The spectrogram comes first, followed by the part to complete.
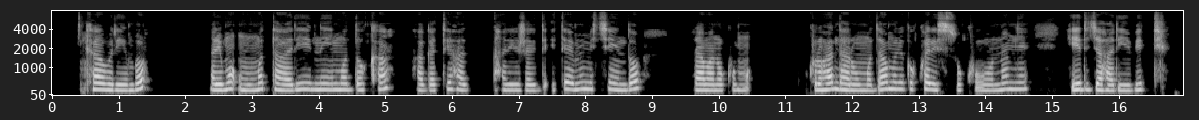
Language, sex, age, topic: Kinyarwanda, female, 18-24, government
